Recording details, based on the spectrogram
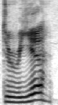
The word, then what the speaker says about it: Duryea: And so they tried this with John and Louise Davis from the, how do you pronounce that car? – Duryea. It sounds like something you contract that you'd be really unhappy about. – Okay, the Duryea, I couldn't quite tell, but yeah, it does sound like a disease of some sort.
